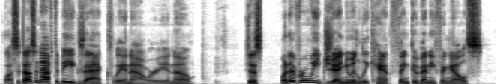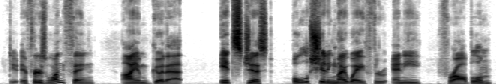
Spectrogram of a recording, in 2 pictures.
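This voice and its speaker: Lively young man chatting on a podcast. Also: medium pitch, moderate pace, clear, resonant tone, no echo, studio quality. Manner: animated, swearing, restarts mid-sentence. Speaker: podcast co-host. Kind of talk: casual chat.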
